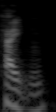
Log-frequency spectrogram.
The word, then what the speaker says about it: chitin: about is chitin yeah i'm not cheating you this is this is actually pronounced chitin and that is found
